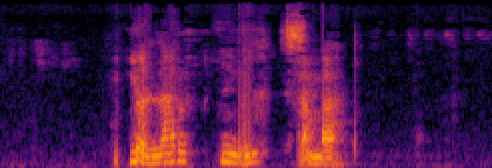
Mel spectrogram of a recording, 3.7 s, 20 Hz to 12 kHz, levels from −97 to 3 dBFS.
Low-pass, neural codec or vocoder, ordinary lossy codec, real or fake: 10.8 kHz; vocoder, 24 kHz, 100 mel bands, Vocos; AAC, 32 kbps; fake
